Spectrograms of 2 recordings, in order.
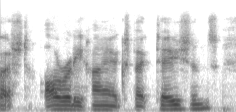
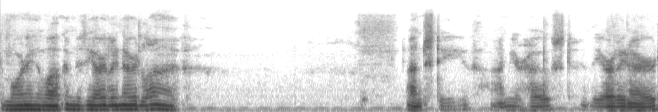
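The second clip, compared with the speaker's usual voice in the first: quiet, hushed, soft-spoken speech. Host opening his early morning live show, talking quietly. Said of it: "I'm talking quietly".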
